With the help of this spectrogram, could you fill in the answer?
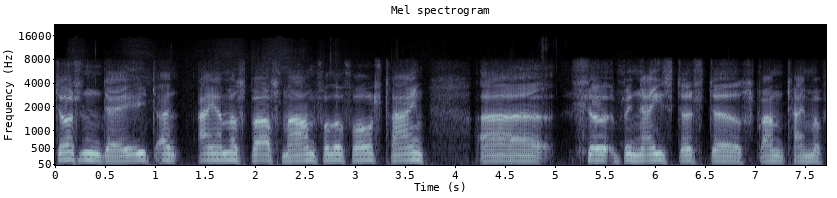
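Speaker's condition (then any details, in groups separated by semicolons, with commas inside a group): Down syndrome; present from birth; about 31 years old; doctor predicted at about 18 months never to speak, now speaks for himself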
